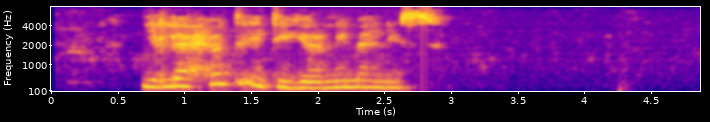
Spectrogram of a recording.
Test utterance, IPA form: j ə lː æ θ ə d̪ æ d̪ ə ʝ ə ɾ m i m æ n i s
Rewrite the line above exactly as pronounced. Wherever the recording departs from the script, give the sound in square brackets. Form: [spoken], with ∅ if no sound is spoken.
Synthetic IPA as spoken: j ə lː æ [ħ] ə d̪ [i] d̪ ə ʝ ə ɾ [n] i m æ n i s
